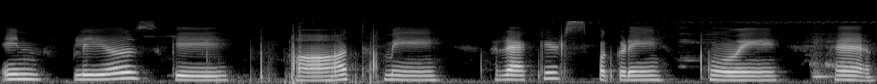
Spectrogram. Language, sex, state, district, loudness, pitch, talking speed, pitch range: Hindi, male, Punjab, Fazilka, -17 LUFS, 205 Hz, 60 wpm, 195-225 Hz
